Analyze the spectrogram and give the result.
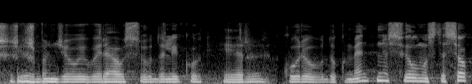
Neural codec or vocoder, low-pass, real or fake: none; 7.2 kHz; real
